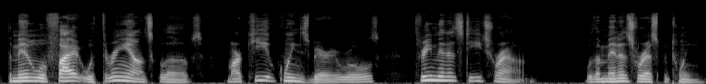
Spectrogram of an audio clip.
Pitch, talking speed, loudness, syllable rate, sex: 135 Hz, 180 wpm, -21 LUFS, 5.3 syllables/s, male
